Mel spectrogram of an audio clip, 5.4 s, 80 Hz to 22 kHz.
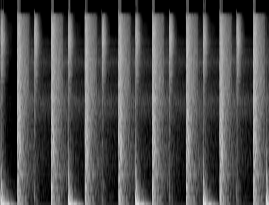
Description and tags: DnB Drums
178BPM DnB Beat.
Bass, DnB, Drum, Jump, Jump-up, up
